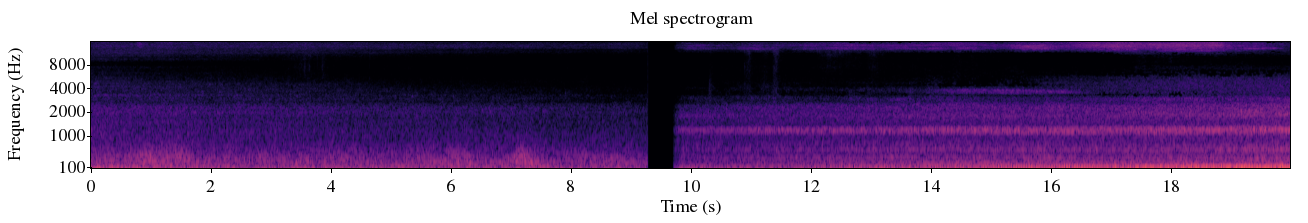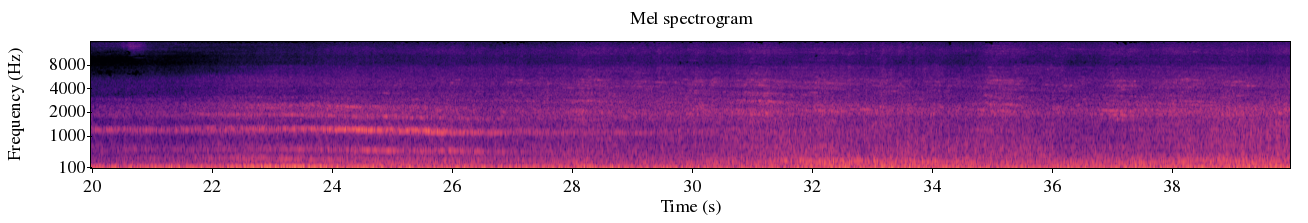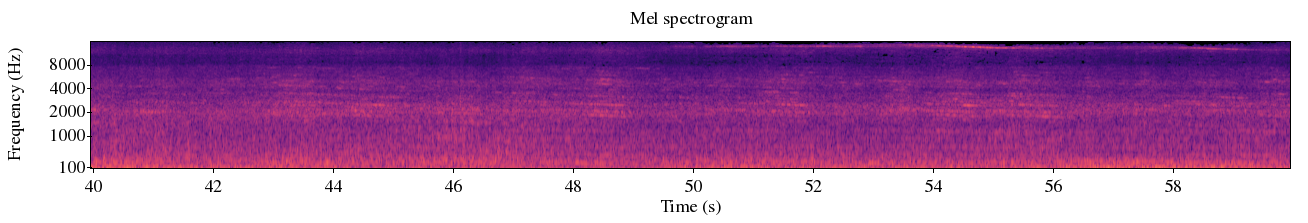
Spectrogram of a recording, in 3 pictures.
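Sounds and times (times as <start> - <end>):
diesel locomotive engine rumble: 0.0 - 59.9
train wheels clattering on rails: 25.4 - 59.9.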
